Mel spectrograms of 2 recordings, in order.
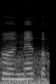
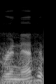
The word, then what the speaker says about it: Rizal: yeah right there uhhuh so how do you say the name ritell Park no it's Retta Park reetta Park yeah Rell Park the main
